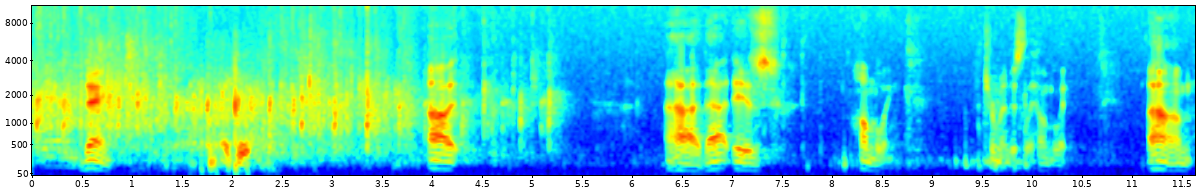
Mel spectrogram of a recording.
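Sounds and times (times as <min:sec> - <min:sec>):
audience applause: 0:00.0 - 0:05.4
speech: 0:00.5 - 0:00.9, 0:01.9 - 0:02.4, 0:04.0 - 0:04.4, 0:06.3 - 0:07.5, 0:08.3 - 0:08.7, 0:09.6 - 0:10.4, 0:11.2 - 0:11.6.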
